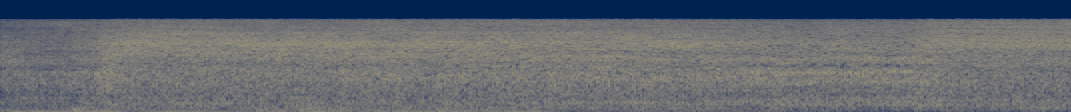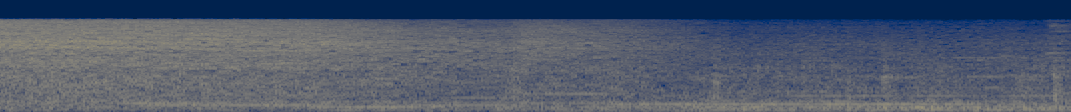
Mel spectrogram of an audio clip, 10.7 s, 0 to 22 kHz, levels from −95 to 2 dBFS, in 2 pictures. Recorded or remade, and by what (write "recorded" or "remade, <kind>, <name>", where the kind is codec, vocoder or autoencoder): recorded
